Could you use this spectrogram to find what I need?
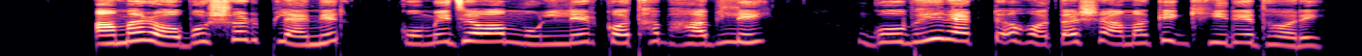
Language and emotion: Bengali, sad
